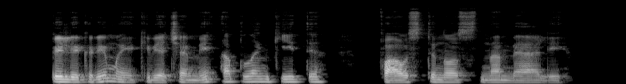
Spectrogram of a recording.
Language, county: Lithuanian, Marijampolė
